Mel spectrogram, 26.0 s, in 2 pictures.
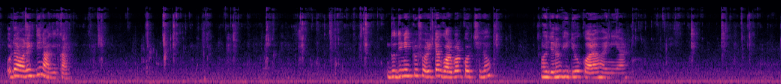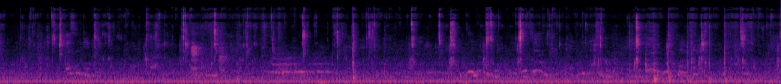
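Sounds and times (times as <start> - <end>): steady low hum: 0.0 - 26.0
people chewing and lip-smacking: 1.2 - 7.4, 8.0 - 9.1, 10.4 - 26.0.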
